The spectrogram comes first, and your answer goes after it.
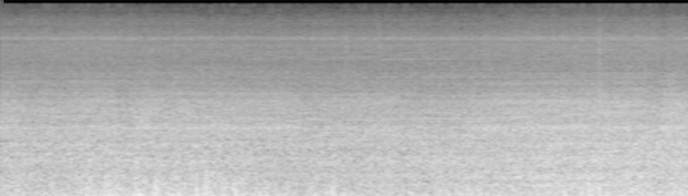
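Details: Microphone mounted near the wheel while driving and braking, final test after repairing the wheel noise when braking: only tyre rumble and road noise, no squeal or scraping; brakes now quiet.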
